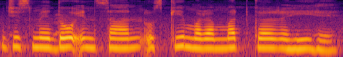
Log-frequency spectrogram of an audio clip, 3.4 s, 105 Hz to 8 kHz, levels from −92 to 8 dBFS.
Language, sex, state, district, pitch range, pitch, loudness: Hindi, female, Arunachal Pradesh, Longding, 210-225 Hz, 220 Hz, -14 LUFS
